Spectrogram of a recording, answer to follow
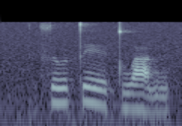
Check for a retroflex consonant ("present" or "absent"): absent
